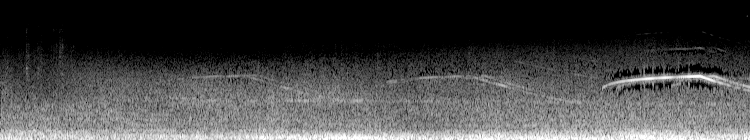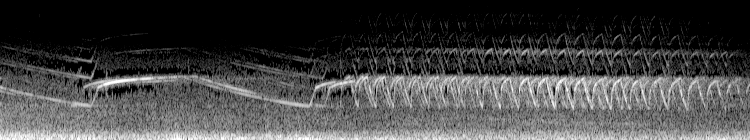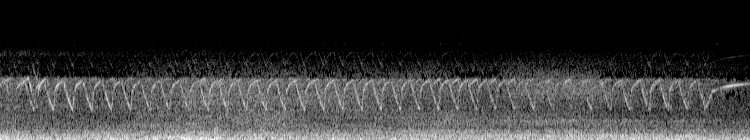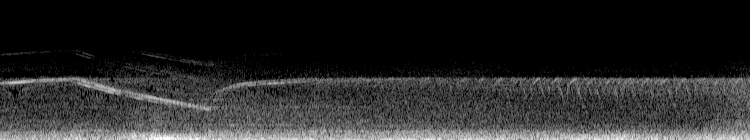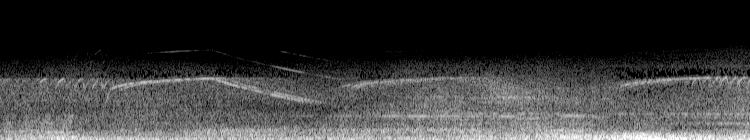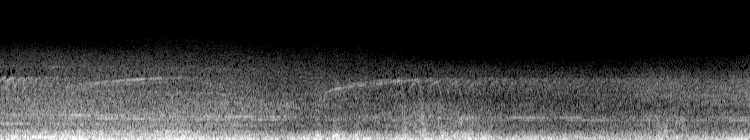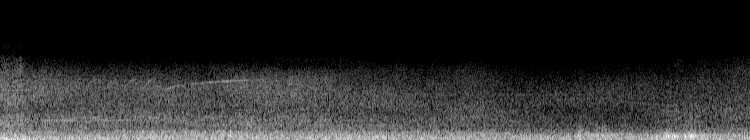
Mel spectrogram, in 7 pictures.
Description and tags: Ambulance Pass
Ambulance enters from left heading down freeway ramp directly in front of me. Sirens can be heard eachoing off of walls to the right on approach. Ambulance then makes left turn heading away from mics through freeway underpass and than winds around the streets faintly echoing as it makes its way to the hospital ER entrance just directly opposite the freeway mound from recorder.
In the spirit of sounds being free I don't process, resample, tweak, add effects or modify sounds in post other than trimming for desired bits to leave the sample as open as possible for everyone to rework, sample, and process as they see fit for use in a
doppler, ambiance, traffic, emergency, city, road, sirens, soundscape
